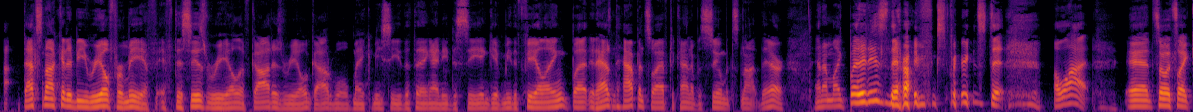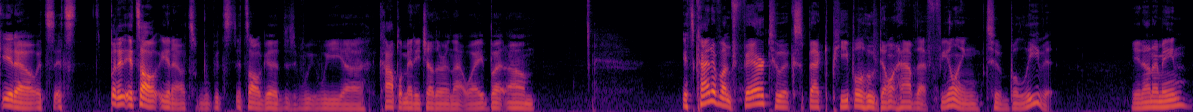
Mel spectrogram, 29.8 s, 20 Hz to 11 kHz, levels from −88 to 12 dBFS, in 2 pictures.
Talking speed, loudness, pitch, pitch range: 220 wpm, -28 LUFS, 115 Hz, 100-140 Hz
